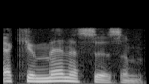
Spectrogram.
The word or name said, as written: ecumenicism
